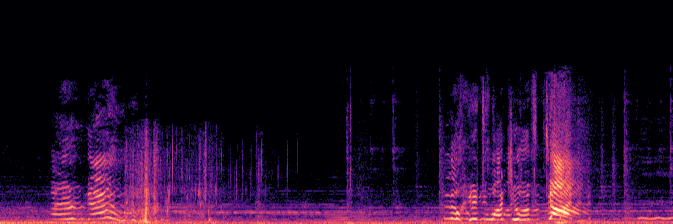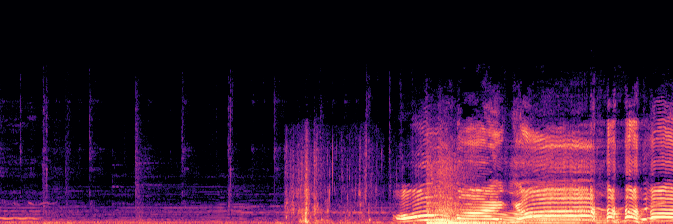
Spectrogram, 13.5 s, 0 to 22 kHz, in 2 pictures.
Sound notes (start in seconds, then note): 9.5 small splash sound effect as baby bird now mutated flies out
